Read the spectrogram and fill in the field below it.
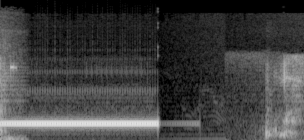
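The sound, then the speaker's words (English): A loud, steady electronic telephone tone sounds for about a second and a half as a call to a jewelry store goes through, then cuts off abruptly, followed by a short burst of line noise. “So because he got dumped, he's calling the jewelry store back to try to return or modify what he got her.”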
